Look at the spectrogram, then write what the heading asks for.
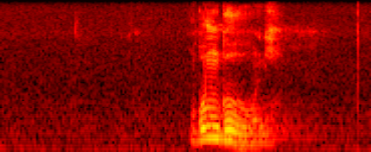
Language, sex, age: South Ndebele, male, 21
